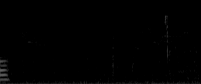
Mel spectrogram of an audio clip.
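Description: Near silence: faint outdoor ambience, with a tiny faint tick or two.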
